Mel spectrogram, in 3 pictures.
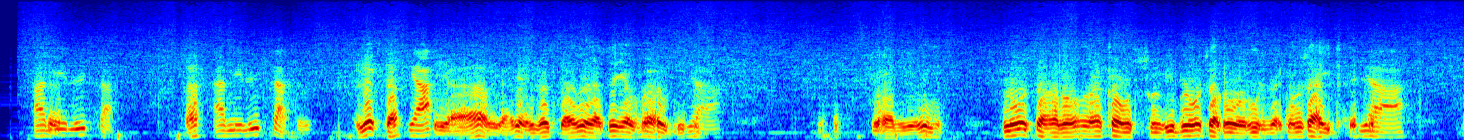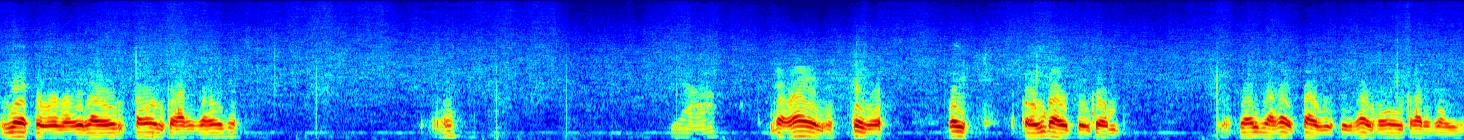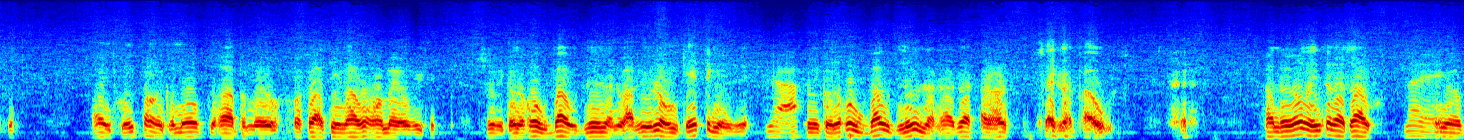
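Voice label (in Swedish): Allerum Skåne, dialekter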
